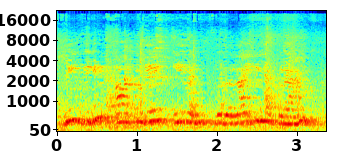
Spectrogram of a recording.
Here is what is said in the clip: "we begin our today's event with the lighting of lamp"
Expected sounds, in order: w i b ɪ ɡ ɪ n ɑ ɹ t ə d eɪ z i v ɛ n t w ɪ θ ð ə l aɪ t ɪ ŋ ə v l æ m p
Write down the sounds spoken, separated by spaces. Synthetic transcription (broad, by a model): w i b ɪ ɡ ɪ n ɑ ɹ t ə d eɪ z i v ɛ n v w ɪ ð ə l aɪ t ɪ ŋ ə p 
